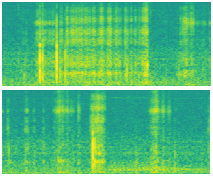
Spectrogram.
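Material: Paper.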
